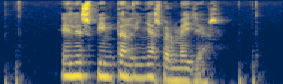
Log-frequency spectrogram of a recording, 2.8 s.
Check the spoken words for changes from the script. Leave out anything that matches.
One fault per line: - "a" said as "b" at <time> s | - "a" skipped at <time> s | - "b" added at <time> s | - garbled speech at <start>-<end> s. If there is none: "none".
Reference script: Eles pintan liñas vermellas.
none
